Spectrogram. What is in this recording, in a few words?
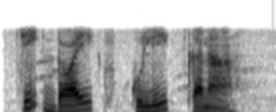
Santali; What are the questions?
